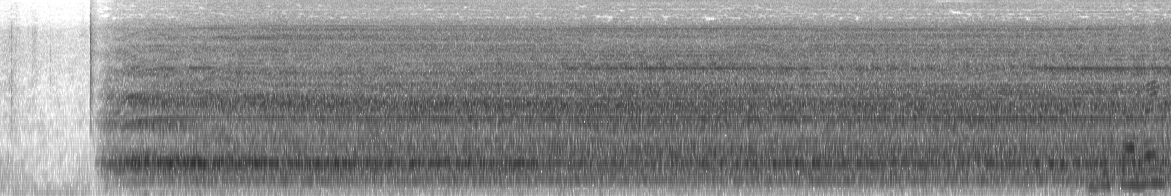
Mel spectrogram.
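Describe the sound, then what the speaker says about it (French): A heat gun blows steadily and loudly at close range to dry damp cardstock, switching on with a sharp onset after a brief quiet moment and then holding a constant whooshing roar. "Fait que laissez-moi prendre mon pistolet chauffant. Ça va faire un peu de bruit, mais je vais juste finaliser le séchage."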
